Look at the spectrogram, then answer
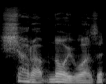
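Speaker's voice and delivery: hushed speech in low tones. Retelling two men debating in low tones: retelling a hushed argument. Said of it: "talking in low tones".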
